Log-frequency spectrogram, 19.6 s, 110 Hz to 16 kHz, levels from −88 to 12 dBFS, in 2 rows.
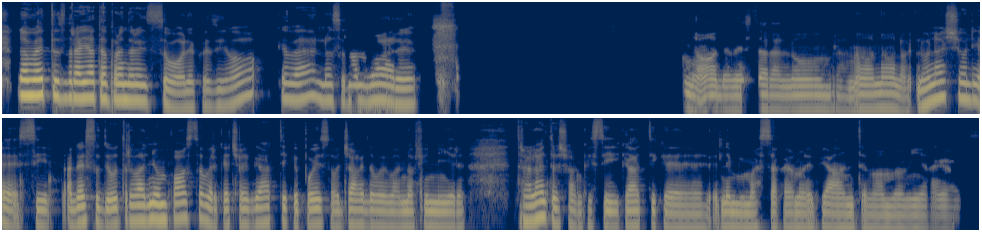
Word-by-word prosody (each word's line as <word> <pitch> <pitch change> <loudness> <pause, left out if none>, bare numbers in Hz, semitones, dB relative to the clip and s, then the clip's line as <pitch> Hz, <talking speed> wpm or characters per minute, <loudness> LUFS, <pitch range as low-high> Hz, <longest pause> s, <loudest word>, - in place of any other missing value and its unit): La 255 -1 +10
metto 255 0 +9
sdraiata 230 0 +5
a - - +4
prendere 210 -1 +5
il 200 - +1
sole 155 -6 -1
così. 160 +1 -6
Oh, 245 - -3
che - - -3
bello 215 0 0
sono 200 0 -5
al 200 - 0
mare. 185 -4 +1 2.6
No, 130 -1 -1
deve 125 0 -4
stare 130 -2 -5
all'ombra. 130 0 -4
No, 135 +3 -2
no, 140 0 -1
lo 125 -3 -4
lo 170 - 0
lascio 230 +2 0
lì, 210 -1 0
e 145 -8 +1
sì. 140 -1 -3
Adesso 160 +3 +1
devo 145 0 +2
trovarmi 170 0 +3
un 180 0 +5
posto 185 0 0
perché 145 -3 -1
c'ho 140 +1 -5
i 145 - 0
gatti 155 0 -2
che 130 - -2
poi 140 +2 +1
so 145 -3 -5
già 140 +2 -1
dove 130 -1 -2
vanno 125 0 -1
a - - -2
finire. 125 0 -2 0.5
Tra 165 -2 -3
l'altro 190 -2 +3
c'ho 145 -1 -6
anche 130 +1 -9
sti 130 -1 -2
gatti 130 +1 -3
che 115 -3 -4
l 120 - -7
mi 120 -1 -1
massacrano 120 0 -4
le - - -3
piante, 115 -2 -3
mamma 110 0 -5
mia 110 0 -6
ragazzi. 105 0 -13
140 Hz, 180 wpm, -24 LUFS, 125-190 Hz, 2.6 s, La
